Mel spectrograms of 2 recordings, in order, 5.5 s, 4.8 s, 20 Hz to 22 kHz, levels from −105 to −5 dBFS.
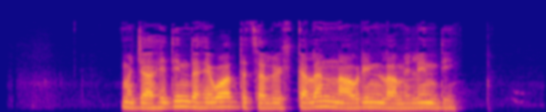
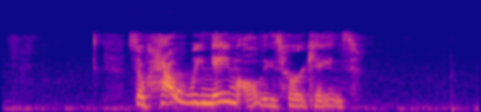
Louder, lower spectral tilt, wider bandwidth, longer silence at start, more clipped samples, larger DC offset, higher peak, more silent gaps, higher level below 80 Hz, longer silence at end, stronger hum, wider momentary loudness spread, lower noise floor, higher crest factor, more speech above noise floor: first, -25 LUFS vs -38 LUFS; first, -8 dB/octave vs -4 dB/octave; first, 10.5 kHz vs 8 kHz; about the same, 1.2 s vs 1.3 s; neither; neither; first, -6 dBFS vs -18 dBFS; neither; first, -78 dBFS vs -84 dBFS; second, 0.9 s vs 1.25 s; neither; second, 10 LU vs 18 LU; first, -81 dBFS vs -75 dBFS; about the same, 22 dB vs 22 dB; first, 56 dB vs 37 dB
